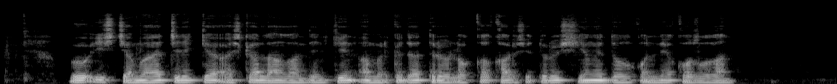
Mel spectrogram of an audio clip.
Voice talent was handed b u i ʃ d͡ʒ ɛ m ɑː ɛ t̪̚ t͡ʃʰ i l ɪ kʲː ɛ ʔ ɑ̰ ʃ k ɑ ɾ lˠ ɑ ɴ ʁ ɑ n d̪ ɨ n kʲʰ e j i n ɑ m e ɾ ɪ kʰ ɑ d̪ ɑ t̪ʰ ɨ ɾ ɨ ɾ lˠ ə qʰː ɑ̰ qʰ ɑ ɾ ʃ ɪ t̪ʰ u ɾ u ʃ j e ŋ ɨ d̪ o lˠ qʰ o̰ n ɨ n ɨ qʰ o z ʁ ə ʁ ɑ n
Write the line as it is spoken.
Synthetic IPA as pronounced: b u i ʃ d͡ʒ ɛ m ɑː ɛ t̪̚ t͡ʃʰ i l ɪ kʲː ɛ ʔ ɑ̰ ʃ k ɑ ɾ lˠ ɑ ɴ ʁ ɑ n d̪ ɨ n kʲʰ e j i n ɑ m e ɾ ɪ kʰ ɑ d̪ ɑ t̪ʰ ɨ ɾ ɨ ɾ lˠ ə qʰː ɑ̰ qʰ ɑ ɾ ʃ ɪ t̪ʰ u ɾ u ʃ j e ŋ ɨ d̪ o lˠ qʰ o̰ n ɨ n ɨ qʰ o z ʁ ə ʁ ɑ n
